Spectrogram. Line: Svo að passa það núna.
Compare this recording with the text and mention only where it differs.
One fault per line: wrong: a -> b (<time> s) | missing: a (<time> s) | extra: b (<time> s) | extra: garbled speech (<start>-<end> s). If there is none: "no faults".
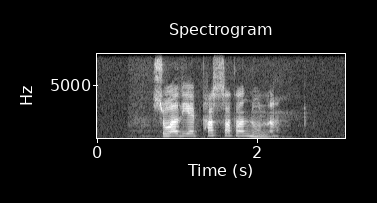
extra: ég (1.1 s)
